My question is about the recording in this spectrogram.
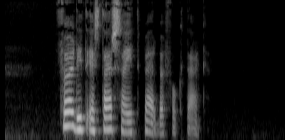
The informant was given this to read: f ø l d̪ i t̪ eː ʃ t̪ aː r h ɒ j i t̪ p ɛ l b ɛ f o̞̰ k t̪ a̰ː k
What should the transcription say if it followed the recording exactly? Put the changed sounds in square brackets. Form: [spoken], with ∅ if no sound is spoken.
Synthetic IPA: f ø l d̪ i t̪ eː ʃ t̪ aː r [ʃ] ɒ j i t̪ p ɛ [r] b ɛ f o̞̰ k t̪ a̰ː k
